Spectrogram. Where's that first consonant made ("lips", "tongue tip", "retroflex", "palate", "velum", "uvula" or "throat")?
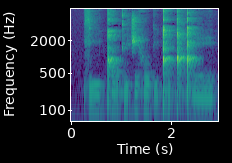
tongue tip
